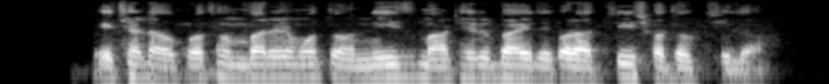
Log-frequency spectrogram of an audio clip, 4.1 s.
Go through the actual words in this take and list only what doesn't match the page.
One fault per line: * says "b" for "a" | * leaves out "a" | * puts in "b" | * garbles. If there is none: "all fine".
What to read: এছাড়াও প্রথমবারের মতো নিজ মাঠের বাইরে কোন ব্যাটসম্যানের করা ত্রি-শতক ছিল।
* leaves out "কোন ব্যাটসম্যানের"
